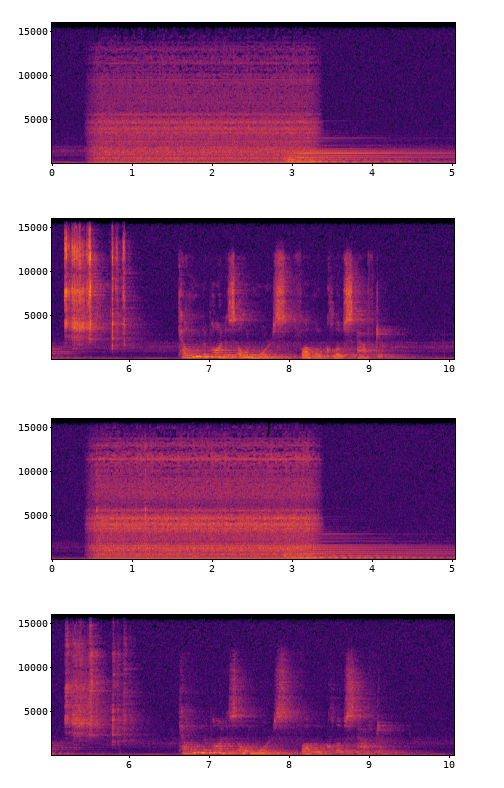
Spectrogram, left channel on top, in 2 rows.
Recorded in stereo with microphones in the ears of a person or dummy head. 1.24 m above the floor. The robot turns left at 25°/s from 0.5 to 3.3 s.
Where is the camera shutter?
50° left (ahead or behind), 0.6 m.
